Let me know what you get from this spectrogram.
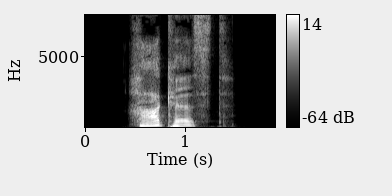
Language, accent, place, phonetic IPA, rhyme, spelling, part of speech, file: German, Germany, Berlin, [ˈhaːkəst], -aːkəst, hakest, verb, De-hakest.ogg
- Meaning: second-person singular subjunctive I of haken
